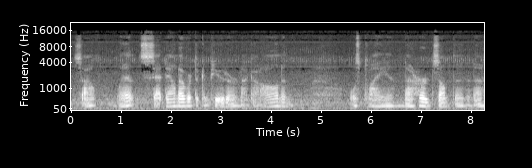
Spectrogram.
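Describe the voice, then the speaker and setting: A woman's voice: rumbling low, sing-song, measured pace, vocal fry, noisy background. A woman telling a funny family story in a casual, folksy way, often laughing as she goes.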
